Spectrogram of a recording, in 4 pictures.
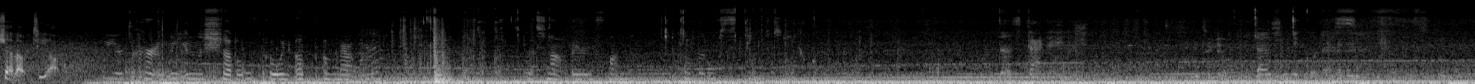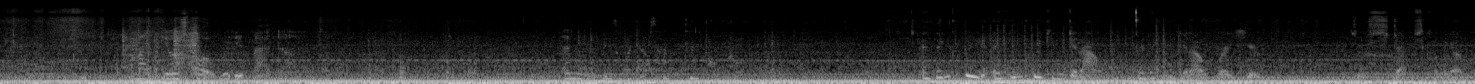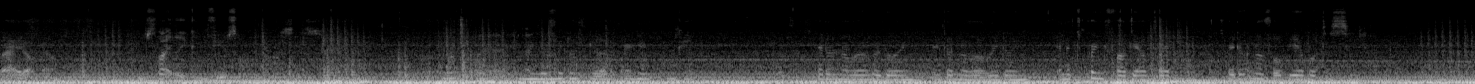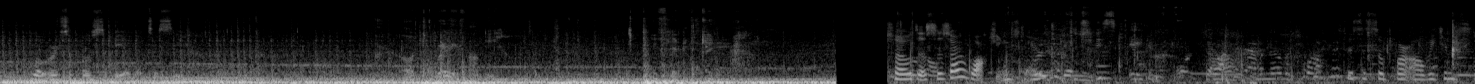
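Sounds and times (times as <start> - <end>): engine and road rumble: 0.0 - 59.0.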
